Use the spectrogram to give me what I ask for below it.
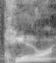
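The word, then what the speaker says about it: Claar: Infield third to first Payton Nicely, Braden Haney, Nathan Cox, first baseman is Blake Clore. It's spelled c l a a r but pronounced Clore and I asked if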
